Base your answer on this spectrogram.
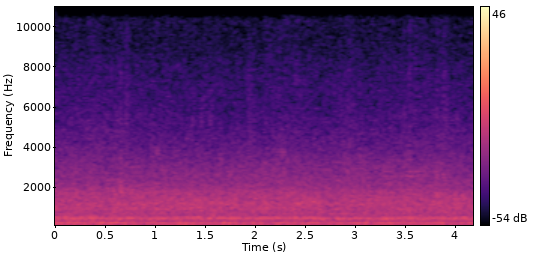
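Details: Swarms of honeybees working at a spring beehive, flying in and out: thick continuous buzzing drone, even in loudness throughout, with layered low humming tones and no other clear sounds.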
